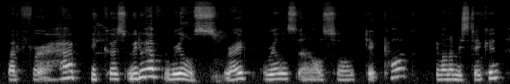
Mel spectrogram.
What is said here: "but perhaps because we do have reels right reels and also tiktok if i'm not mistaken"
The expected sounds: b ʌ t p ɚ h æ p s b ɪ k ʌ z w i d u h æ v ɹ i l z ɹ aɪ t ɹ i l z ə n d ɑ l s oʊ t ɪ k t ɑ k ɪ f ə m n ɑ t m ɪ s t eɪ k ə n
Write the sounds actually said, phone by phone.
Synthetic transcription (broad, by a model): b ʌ t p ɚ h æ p b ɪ k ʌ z w i d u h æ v ɹ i l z ɹ aɪ t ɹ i l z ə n ɑ l s oʊ t ɪ k t ɑ k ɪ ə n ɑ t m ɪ s t eɪ k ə n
